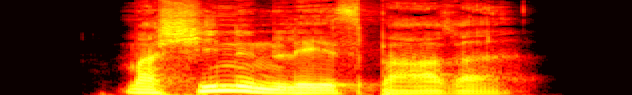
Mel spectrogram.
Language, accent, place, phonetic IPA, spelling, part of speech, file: German, Germany, Berlin, [maˈʃiːnənˌleːsbaːʁə], maschinenlesbare, adjective, De-maschinenlesbare.ogg
- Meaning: inflection of maschinenlesbar: 1. strong/mixed nominative/accusative feminine singular 2. strong nominative/accusative plural 3. weak nominative all-gender singular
